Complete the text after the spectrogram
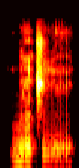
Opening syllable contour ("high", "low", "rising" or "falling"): high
